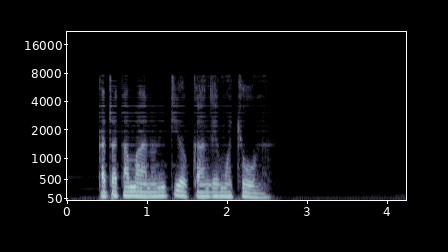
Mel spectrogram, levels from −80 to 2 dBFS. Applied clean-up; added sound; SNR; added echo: neural mask model DeepFilterNet 3.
